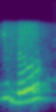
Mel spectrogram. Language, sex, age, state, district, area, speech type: Odia, female, 18-30, Odisha, Subarnapur, urban, conversation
